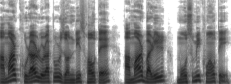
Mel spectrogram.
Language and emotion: Assamese, neutral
